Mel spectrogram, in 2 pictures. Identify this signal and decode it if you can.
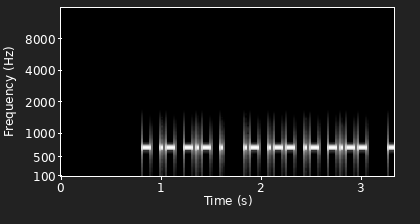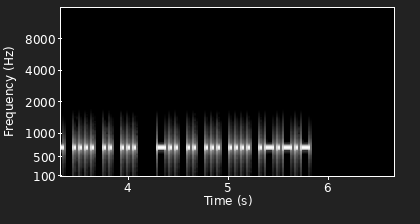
Morse code, heard as a keyed tone, about 40 wpm, 700 Hz. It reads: TAKE AWAY THIS DISH.
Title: Sentences from Top 1300 Words 40wpm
